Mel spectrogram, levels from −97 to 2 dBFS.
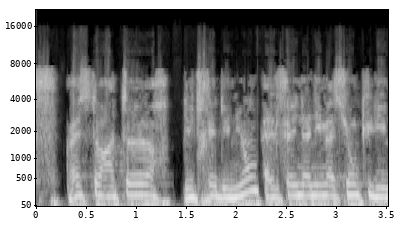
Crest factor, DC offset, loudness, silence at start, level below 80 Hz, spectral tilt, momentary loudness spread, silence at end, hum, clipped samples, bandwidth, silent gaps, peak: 10 dB; under 0.1%; -16 LUFS; 0 s; -24 dBFS; -4.5 dB/octave; 3 LU; 0 s; none; under 0.1%; 11 kHz; none; -6 dBFS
